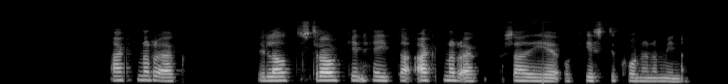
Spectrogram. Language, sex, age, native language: Icelandic, female, 60-69, Icelandic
